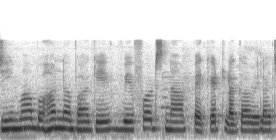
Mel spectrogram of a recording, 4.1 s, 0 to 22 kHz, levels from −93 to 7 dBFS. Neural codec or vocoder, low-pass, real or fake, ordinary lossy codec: none; none; real; none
